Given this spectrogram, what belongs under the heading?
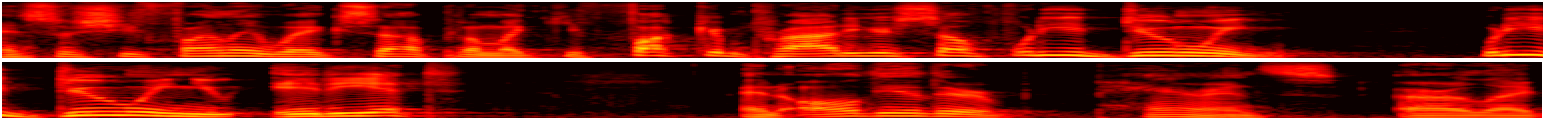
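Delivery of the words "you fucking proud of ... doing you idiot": pitched-up, loud yelling. Retelling waking a drugged girl and confronting her: retelling own yelling. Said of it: ""Don't yell."".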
